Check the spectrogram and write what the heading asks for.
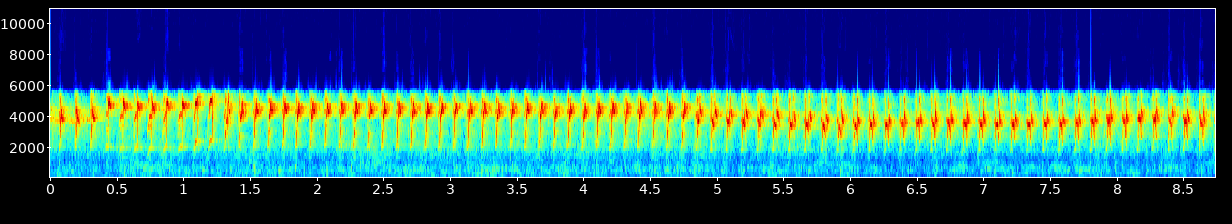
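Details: Lovebird ngekek trill sustained without a break across a five-minute-plus run; bright high pulses that slide slightly in pitch, densely packed and continuous, with faint room noise beneath.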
